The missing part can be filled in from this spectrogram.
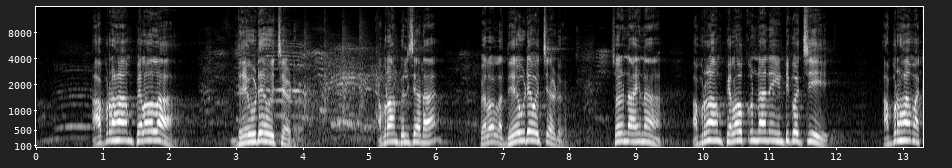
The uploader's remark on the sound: Live Audio - Communion Service. Tenali. We are broadcasting live services on Wednesdays & Sundays.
